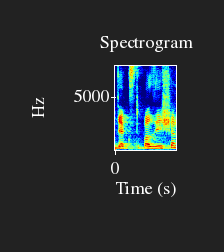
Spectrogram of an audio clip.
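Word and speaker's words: juxtaposition: इसका pronunciation जक्स्ट पोजिशन होता है।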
